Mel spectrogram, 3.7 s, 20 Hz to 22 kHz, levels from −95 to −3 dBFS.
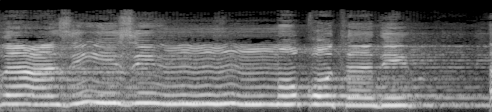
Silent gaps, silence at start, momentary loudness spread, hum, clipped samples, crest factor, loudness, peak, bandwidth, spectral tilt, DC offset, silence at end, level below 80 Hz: none; 0 s; 4 LU; none; under 0.1%; 14 dB; -17 LUFS; -4 dBFS; 15 kHz; -2 dB/octave; under 0.1%; 0 s; -66 dBFS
